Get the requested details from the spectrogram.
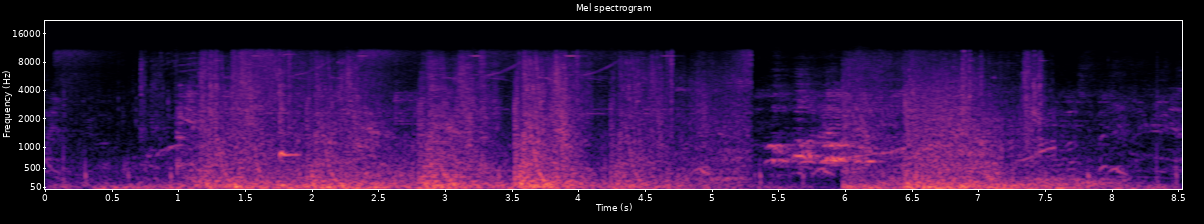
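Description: Gunfire blasts and explosions boom in a video game.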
